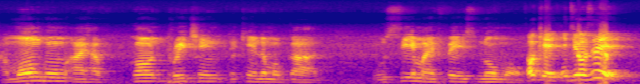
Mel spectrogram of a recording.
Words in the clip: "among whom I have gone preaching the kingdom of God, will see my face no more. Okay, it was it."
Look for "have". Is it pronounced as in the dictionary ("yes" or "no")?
yes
